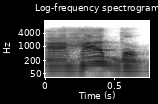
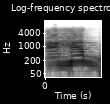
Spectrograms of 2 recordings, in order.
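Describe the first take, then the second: First: The final consonant ends with a bouncing release. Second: The final consonant stops flat with no bounce. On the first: The speaker calls it right. "একটু বাউন্সি হবে" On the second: The speaker calls it wrong. "আহাদ না"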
